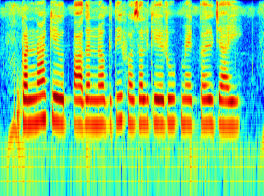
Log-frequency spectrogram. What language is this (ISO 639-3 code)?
mag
